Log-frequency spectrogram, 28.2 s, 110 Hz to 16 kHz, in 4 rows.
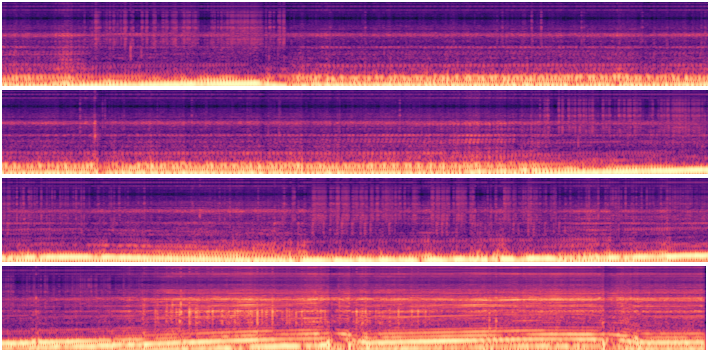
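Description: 2009 Kawasaki Ninja 650R's parallel-twin engine heard from a tank-mounted camera, running at a fairly steady pitch at first. In the last seven seconds it accelerates hard, pitch climbing with two sudden drops as the rider shifts up, while wind noise rises with the speed.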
